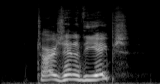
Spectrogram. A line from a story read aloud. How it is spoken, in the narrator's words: she cried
